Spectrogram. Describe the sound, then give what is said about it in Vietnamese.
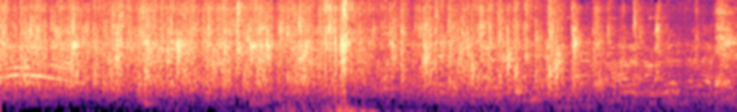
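Audience applause at a Buddhist sermon: dense, steady clapping from many hands sustained for about five seconds, with a voice speaking over it. “cô nên cảm ơn cho chú Minh Đại một tràng pháo tay”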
